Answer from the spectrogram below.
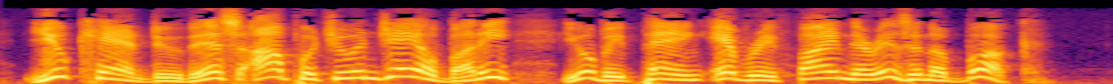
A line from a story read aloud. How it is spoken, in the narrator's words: When he recovered from the shock of it all, he began yelling at Sam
